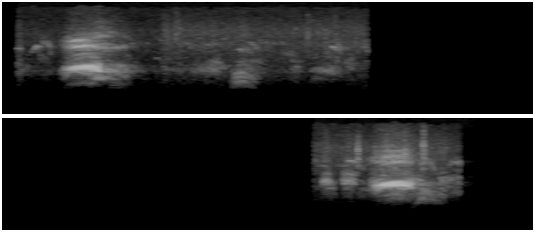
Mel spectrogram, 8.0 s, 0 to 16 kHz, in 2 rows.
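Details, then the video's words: House crow, a rare vagrant recorded abroad in India; two harsh, hoarse cawing bursts, the first followed by a few rougher trailing notes, then a long silence before a final loud caw; no other sounds. "イエガラス（1）稀な迷鳥（インド） - House Crow"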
